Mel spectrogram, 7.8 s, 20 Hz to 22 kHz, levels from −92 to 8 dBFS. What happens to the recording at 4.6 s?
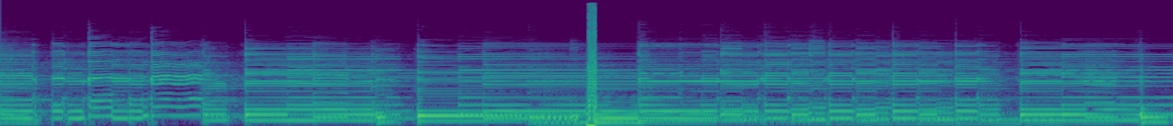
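Nothing goes wrong at 4.6 s; the audio runs through that moment intact, with no audible fault.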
